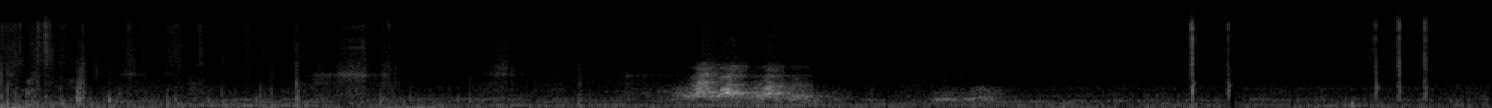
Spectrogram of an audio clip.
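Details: German Shepherd named Linda, a female that was to be bred but was not, kept with a young male while the dogs are restless; a short burst of two or three rough barks midway, then quiet with scattered clicks and taps.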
